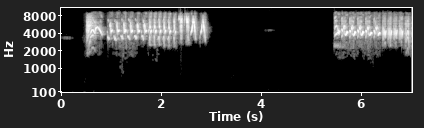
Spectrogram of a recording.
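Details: Hooded siskin song: two bright, high phrases of rapid repeated twittering notes, the first about two and a half seconds long, separated by silence, clean with no other sounds.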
